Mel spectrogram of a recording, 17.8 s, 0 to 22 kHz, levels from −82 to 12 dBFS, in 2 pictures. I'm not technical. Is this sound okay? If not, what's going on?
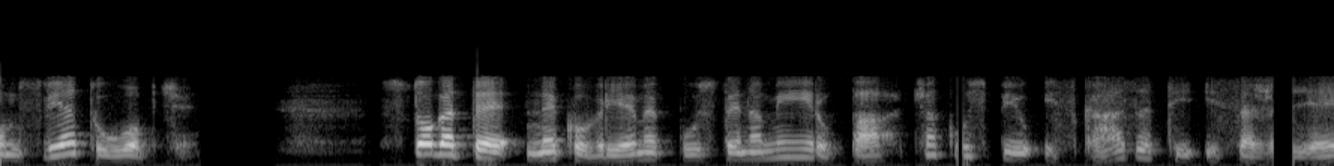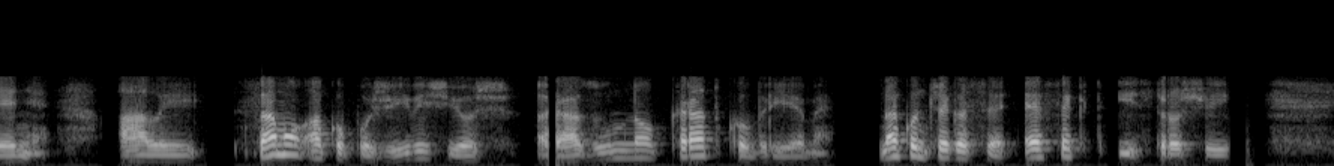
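No. The speech drops into brief silent gaps at 6.38, 8.48, 12.54 and 17.08 seconds, the longest about a seventh of a second, then returns slightly distorted. This is packet loss on an ADPCM call: chunks of the phone-line audio went missing.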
